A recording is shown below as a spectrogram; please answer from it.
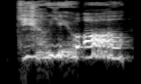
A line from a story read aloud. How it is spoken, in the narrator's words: Val hissed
